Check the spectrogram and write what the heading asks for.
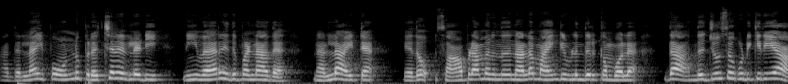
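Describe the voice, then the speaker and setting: Woman doing an older cartoon mother, southern Tamil Nadu accent, fretful, fast talk, slightly high voice. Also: steady tone, close to an everyday voice. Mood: worried. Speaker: voice actor. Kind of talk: cartoon voice acting.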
